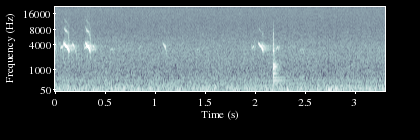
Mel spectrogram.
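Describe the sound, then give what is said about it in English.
A large flock of crossbills calling in the sky, heard as a few faint, short, high chip notes scattered over steady background hiss. “And there's a whole bunch of crossbills interacting in the sky here.”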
